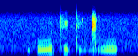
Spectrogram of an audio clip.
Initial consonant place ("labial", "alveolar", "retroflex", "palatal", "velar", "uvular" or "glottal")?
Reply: glottal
